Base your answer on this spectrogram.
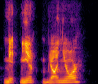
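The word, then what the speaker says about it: Mjölnir: You got Thor and Beta Ray Bill fighting over, and I can never say the darn hammer right, but Mjolnir, how you say it? – Mjolnir? – Yeah, thank you.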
